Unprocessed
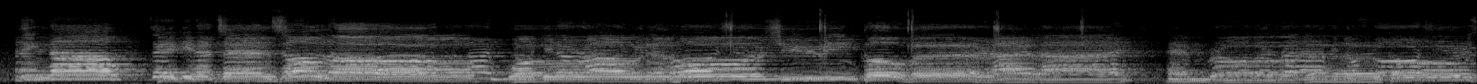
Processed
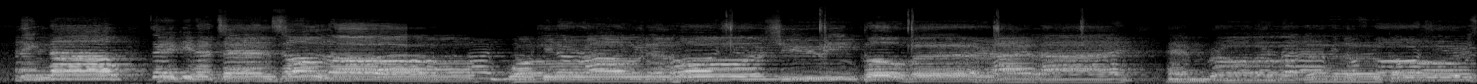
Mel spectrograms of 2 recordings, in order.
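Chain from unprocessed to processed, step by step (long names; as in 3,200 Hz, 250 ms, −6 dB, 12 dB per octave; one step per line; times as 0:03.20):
0:04.07–0:05.37: low-pass filter 1,300 Hz 6 dB per octave
level +3 dB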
